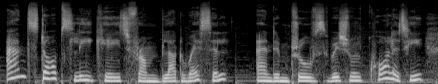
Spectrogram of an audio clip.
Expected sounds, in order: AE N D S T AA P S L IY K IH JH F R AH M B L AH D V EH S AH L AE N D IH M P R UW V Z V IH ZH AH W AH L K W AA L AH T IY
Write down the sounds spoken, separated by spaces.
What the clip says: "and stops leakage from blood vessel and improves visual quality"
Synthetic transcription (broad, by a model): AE N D S T AA P S L IY K IH JH F R AH M B L AH D W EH S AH L AE N D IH M P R UW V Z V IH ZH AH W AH L K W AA L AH T IY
